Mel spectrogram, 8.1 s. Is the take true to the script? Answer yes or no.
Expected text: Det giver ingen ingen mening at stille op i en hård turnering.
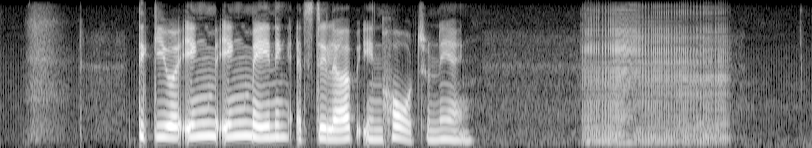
yes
